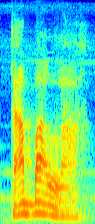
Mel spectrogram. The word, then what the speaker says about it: cabalá: nós aqui chamamos de cabala lá eles chamam de cabalá eles alongam o final eles ya ya ya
